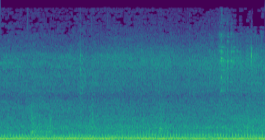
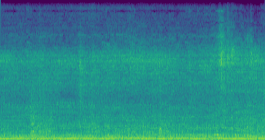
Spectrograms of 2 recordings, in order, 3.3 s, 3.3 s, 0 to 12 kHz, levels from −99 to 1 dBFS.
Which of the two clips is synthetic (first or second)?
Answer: second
